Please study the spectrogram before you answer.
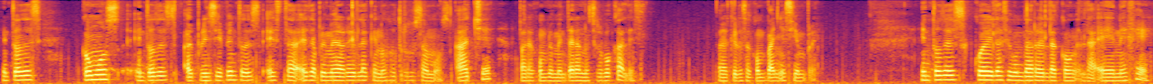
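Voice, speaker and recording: A man teaching a casual video lesson, patient and halting, with many restarts and repeated words. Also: mid-range voice, little pitch movement, darkish tone, a little hiss or hum. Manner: patient, addresses viewers directly. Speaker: language teacher.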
